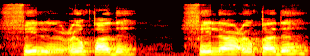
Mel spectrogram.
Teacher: العقد کے اندر لام پر جزم ہے، تو اس لام کو متحرک ہو جانے سے بچانا ہے، اس کو اس طریقے سے پڑھیں گے فِي الْعُقَدِ، فِي الْعُقَدِ، زبر ہو جانے سے بچنا ہے، جیسے فِي الْعُقَدِ، اس طریقے سے نہیں پڑھیں گے، اس کو اس طریقے سے پڑھیں گے فِي الْعُقَدِ وَمِن شَرِّ النَّفَّاثَاتِ فِي الْعُقَدِ۔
